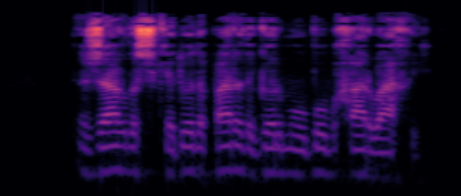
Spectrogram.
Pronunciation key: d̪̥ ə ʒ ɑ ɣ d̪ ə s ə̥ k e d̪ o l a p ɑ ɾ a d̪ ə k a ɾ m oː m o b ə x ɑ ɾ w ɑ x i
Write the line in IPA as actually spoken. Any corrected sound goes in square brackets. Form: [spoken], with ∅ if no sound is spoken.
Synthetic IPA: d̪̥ ə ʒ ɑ ɣ d̪ ə [ʃ] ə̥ k e d̪ o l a p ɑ ɾ a d̪ ə [ɡ] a ɾ m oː [b] o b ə x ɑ ɾ w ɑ x i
